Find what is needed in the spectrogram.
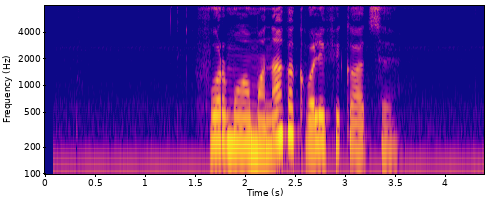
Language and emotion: Russian, neutral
